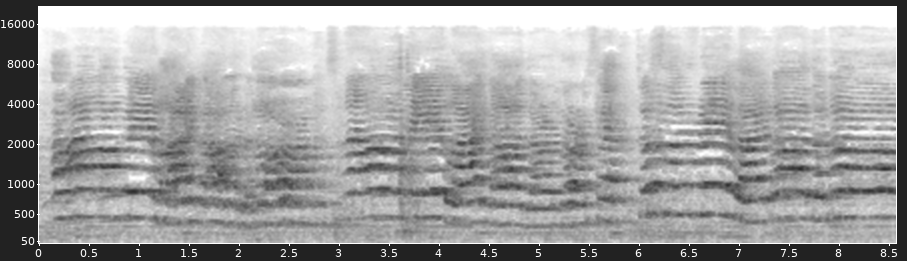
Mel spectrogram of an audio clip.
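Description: Young girls singing together in long held phrases, starting abruptly and pausing briefly about three and six seconds in.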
